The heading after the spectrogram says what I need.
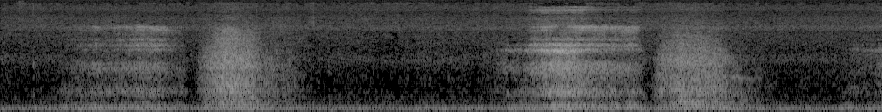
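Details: A sleeping dog's soft snoring with snuffly snorts and a faint high whimper, ordinary dreaming noises, over a steady low background hum.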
